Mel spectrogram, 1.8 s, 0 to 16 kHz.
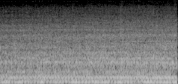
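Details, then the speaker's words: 1987 Johnson 40 hp two-stroke outboard, in the water and warmed up: even, steady burble with no misses or knocks, running smoothly; earlier it wouldn't reach full speed. "See, she sounds great."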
